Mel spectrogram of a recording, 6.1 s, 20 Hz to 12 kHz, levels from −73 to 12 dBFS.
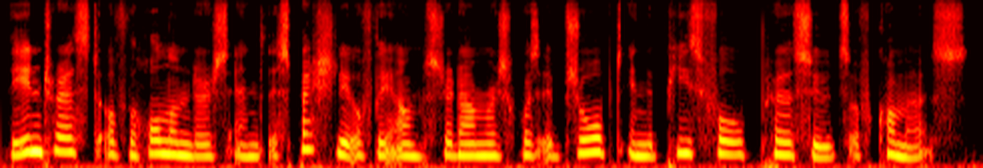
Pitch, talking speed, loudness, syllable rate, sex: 215 Hz, 175 wpm, -18 LUFS, 6.0 syllables/s, female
